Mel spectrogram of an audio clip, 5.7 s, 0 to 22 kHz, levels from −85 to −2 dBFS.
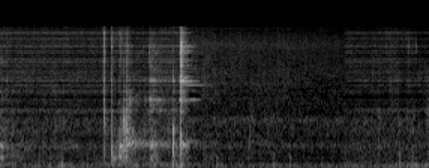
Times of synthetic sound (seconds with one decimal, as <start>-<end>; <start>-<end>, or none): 0.0-2.5; 4.6-5.7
